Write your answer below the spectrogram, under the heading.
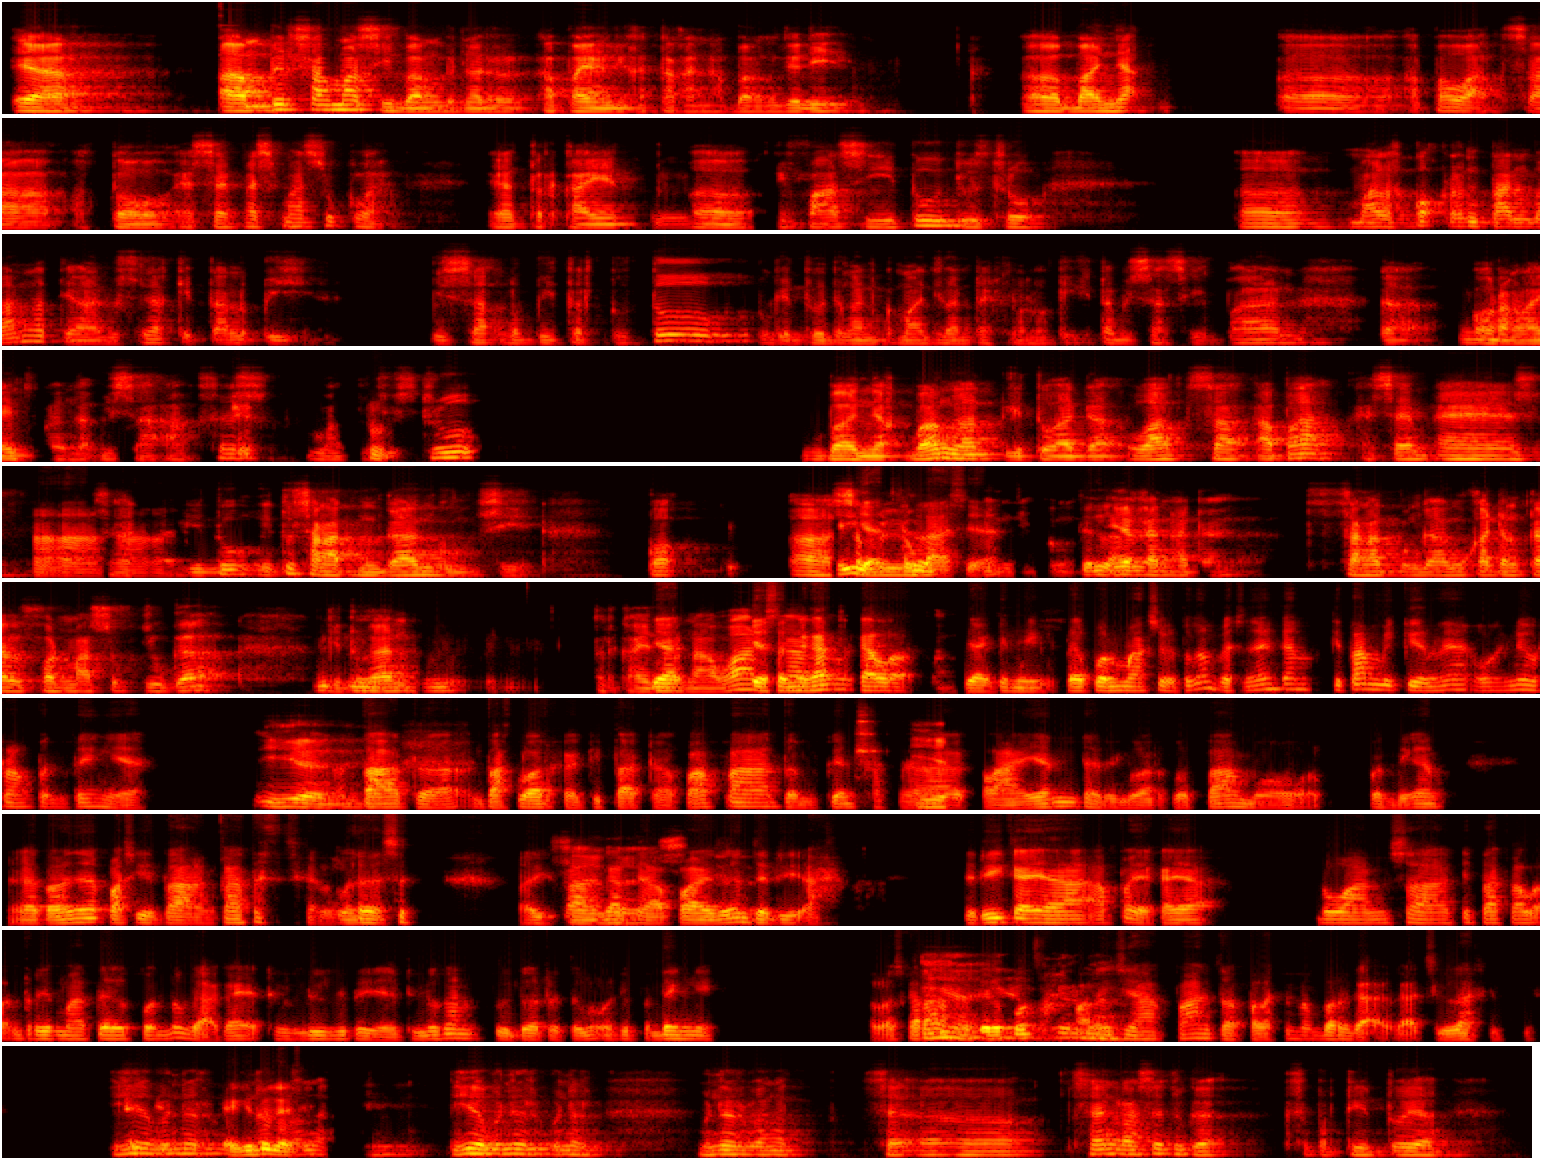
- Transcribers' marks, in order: other background noise; unintelligible speech; unintelligible speech; other noise; laughing while speaking: "enggak jelas"; in English: "Sales"; chuckle
- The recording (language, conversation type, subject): Indonesian, unstructured, Bagaimana pendapatmu tentang pengawasan pemerintah melalui teknologi?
